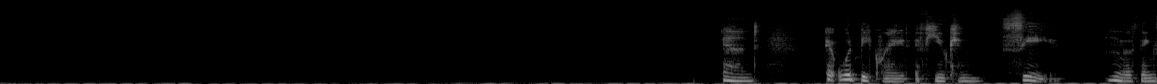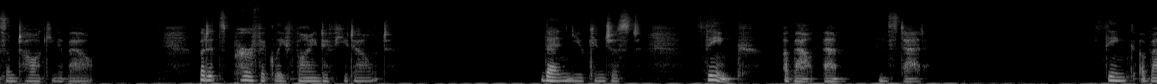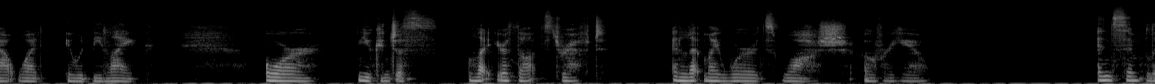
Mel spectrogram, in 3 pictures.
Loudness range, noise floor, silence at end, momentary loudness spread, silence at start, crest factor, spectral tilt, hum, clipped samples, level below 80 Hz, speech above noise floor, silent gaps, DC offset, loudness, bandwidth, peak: 5 LU; -65 dBFS; 0 s; 16 LU; 0 s; 24 dB; -4 dB/octave; none; under 0.1%; -66 dBFS; 28 dB; none; under 0.1%; -38 LUFS; 16 kHz; -16 dBFS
